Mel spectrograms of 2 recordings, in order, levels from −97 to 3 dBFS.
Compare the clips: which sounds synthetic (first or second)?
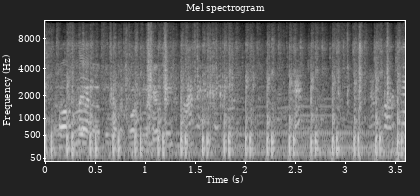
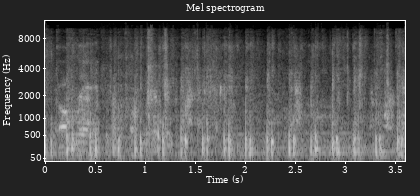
second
